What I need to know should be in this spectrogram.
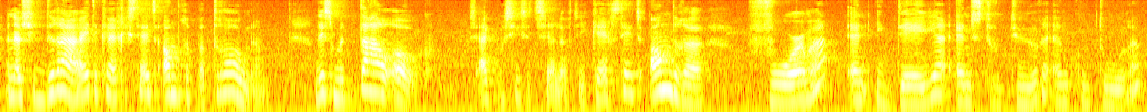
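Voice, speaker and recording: In a café, a woman being interviewed as a writer speaks informally, working through ideas aloud and repeating phrases for emphasis. Her medium-pitched voice is animated though a little slow. Faint room noise from the café can be heard.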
